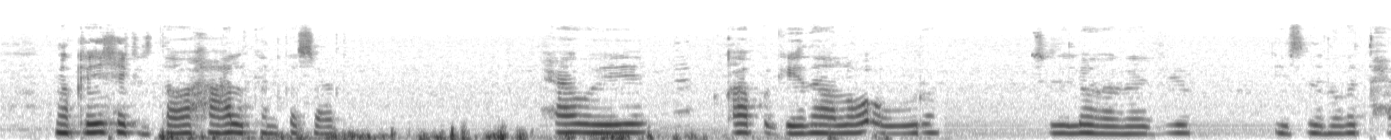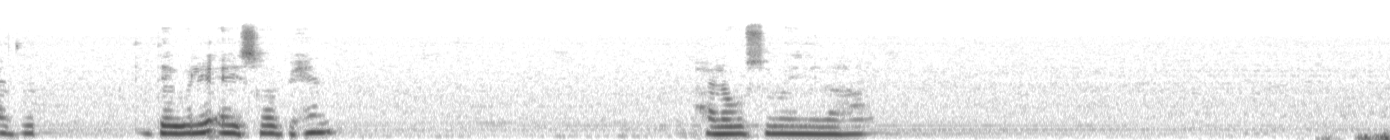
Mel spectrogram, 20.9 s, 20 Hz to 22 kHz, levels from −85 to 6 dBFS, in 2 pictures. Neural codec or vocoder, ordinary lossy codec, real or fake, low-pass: none; none; real; 10.8 kHz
